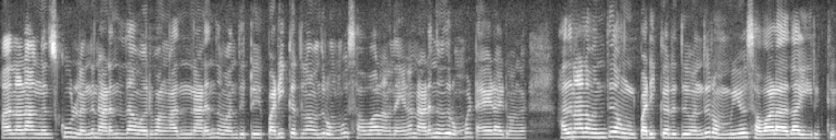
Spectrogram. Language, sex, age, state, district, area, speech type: Tamil, female, 30-45, Tamil Nadu, Viluppuram, rural, spontaneous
